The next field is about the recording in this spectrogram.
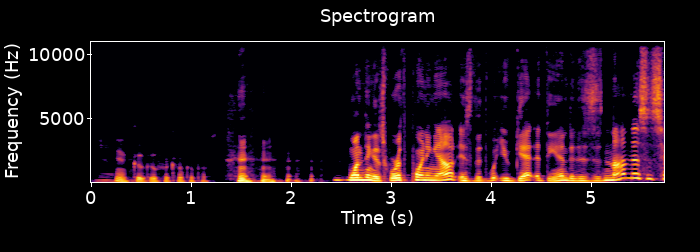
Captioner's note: laugh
